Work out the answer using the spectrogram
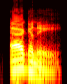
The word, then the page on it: agony: American English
